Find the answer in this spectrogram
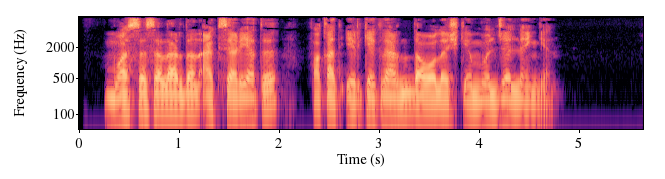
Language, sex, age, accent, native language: Uzbek, male, 19-29, Jizzax, Uzbek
